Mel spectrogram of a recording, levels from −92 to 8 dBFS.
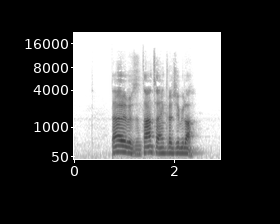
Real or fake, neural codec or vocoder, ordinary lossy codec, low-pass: fake; autoencoder, 48 kHz, 128 numbers a frame, DAC-VAE, trained on Japanese speech; MP3, 64 kbps; 19.8 kHz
